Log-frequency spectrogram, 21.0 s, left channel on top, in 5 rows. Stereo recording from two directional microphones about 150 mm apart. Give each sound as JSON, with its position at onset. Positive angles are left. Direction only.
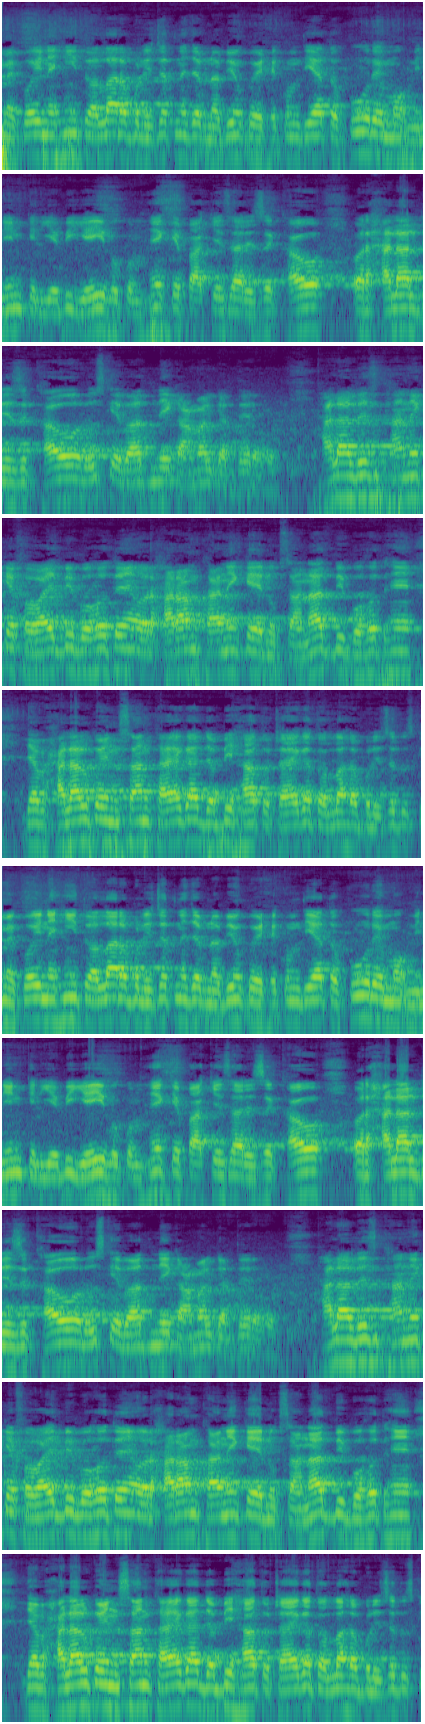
{"t": 0.0, "sound": "a man's voice", "side_deg": -35}
{"t": 11.6, "sound": "a man's voice", "side_deg": -35}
